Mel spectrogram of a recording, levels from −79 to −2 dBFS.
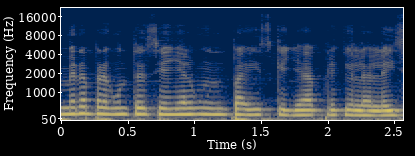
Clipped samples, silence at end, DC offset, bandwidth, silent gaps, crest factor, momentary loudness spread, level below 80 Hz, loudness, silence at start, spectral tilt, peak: under 0.1%; 0 s; under 0.1%; 12 kHz; none; 14 dB; 2 LU; -36 dBFS; -22 LUFS; 0 s; -8 dB/octave; -6 dBFS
